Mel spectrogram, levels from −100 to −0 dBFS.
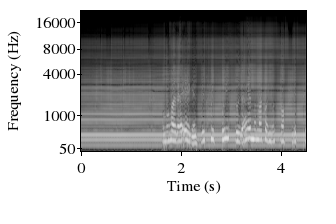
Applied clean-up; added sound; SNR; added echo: neural mask model RNNoise.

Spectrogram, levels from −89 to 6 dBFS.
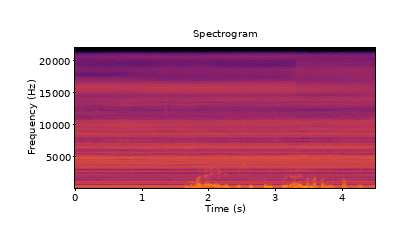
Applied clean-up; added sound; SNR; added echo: none; Domestic sounds, home sounds; -1 dB; none.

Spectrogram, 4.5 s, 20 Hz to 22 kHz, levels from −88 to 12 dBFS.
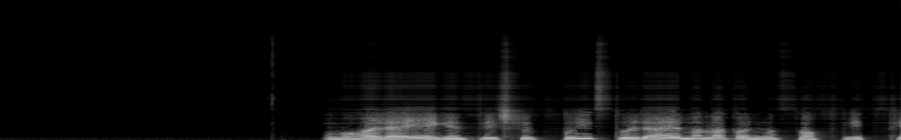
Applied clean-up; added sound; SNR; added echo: neural mask model DeepFilterNet 3.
